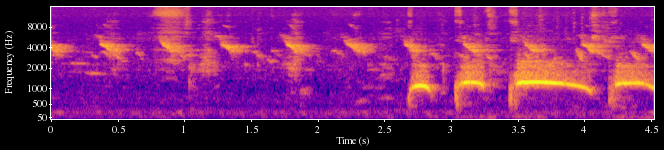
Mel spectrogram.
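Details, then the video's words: Cuckoo in nature: after soft high chirps from other birds, four loud arched calls, the third long and drawn out. "Relaxing Cuckoo Bird Sound in Nature"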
